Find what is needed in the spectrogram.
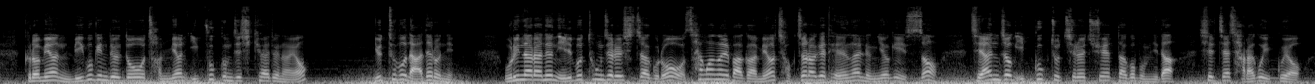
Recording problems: wind noise on the microphone; occasional gusts; 20 dB below the speech
electrical hum; faint; throughout; 60 Hz, 30 dB below the speech

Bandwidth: 15.5 kHz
